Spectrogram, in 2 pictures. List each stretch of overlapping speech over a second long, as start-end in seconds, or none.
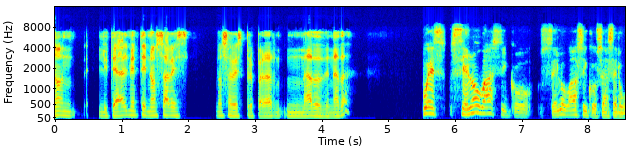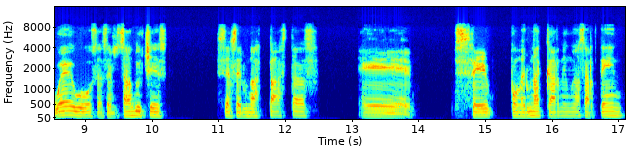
none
